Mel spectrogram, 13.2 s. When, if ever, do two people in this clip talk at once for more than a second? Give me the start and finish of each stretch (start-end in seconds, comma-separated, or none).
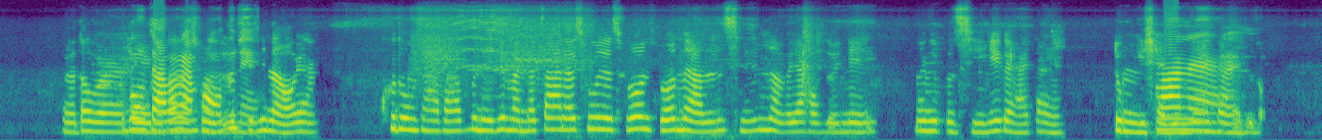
1.2-2.5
